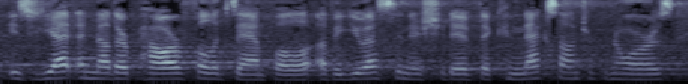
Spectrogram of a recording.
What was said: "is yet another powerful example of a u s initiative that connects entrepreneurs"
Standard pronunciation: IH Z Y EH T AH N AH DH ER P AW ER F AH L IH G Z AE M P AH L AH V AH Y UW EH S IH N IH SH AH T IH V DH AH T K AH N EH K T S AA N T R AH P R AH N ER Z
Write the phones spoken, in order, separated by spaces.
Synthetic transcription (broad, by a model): IH Z Y EH T AH N AH DH ER P AW ER F L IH G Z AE M P L AH V AH Y UW EH S IH N IH SH AH T IH V DH AH T K AH N EH K T S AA N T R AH P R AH N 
